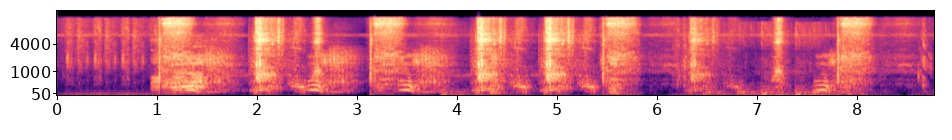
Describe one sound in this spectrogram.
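A hippo grunts and bellows loudly.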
